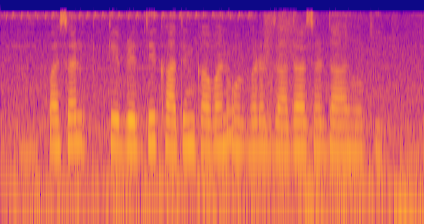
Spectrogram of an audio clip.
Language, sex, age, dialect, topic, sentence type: Bhojpuri, female, 18-24, Western, agriculture, question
